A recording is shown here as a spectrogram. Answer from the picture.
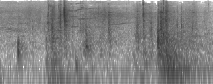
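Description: A door being handled and shut: a few short clicks and knocks, then a heavier thud about one and a half seconds in.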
